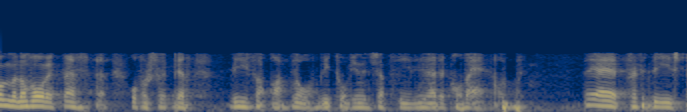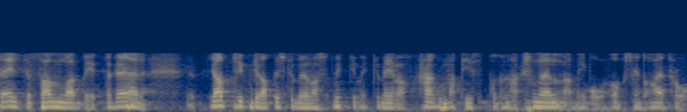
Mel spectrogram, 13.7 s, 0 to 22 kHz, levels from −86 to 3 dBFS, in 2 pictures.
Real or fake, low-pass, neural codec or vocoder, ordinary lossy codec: fake; 3.6 kHz; codec, 16 kHz, 1 kbps, FunCodec, trained on Chinese and English, 50 frames a second; none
